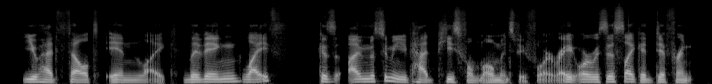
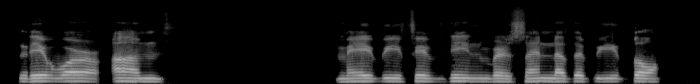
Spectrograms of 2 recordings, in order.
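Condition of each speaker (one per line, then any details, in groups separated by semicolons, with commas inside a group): No condition
Toxic leukoencephalopathy, locked-in syndrome; stage 4 toxic leukoencephalopathy, heroin smoking, white matter damage, locked-in; recovered, onset at 28; voice deeper, lifeless, faded to whisper then none, now changed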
